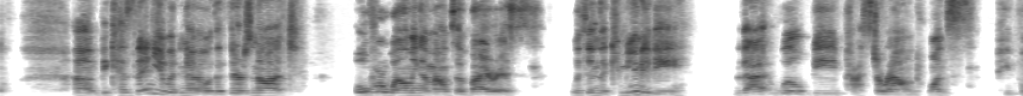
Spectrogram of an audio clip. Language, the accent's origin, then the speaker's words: English; Stillwater, Oklahoma, United States; moved away as an adult; also born or lived in Indiana / Michigan / New York / Houston, Texas; I was born and raised in Stillwater, Oklahoma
